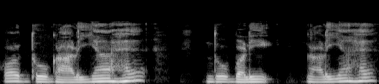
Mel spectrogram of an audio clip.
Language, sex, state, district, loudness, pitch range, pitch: Hindi, male, Jharkhand, Ranchi, -16 LUFS, 120-140 Hz, 125 Hz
